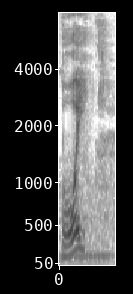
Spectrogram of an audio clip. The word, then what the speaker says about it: buoy: you say that work vuo why is pronounced boy okay boy I don't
